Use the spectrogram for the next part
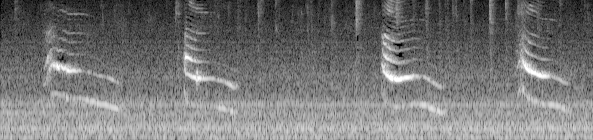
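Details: Siberian kitten on its second day in a new home, crying indoors as if searching for its mother: four high, thin meows, each sliding downward, spaced one to two seconds apart over a steady low household hum.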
